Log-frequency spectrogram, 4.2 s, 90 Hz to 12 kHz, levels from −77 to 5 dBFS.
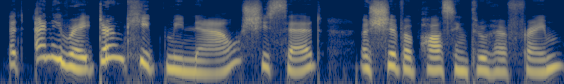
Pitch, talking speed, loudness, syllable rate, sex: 245 Hz, 215 wpm, -18 LUFS, 5.2 syllables/s, female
